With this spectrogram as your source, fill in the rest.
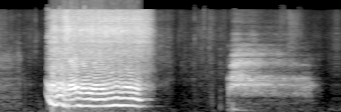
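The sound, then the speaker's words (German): Someone blows their nose hard into a tissue: a loud, honking blast lasting about a second, then a shorter, softer second blow. No one speaks. “So, jetzt muss ich mir mal ganz kurz die Nase putzen.”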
